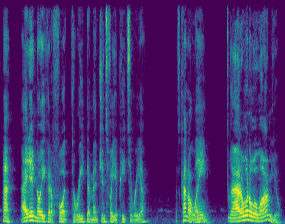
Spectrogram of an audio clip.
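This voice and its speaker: Man voicing a snarky, deadpan game character. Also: a little high, fairly quick. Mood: bored sarcasm. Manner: sarcastic, deadpan, condescending. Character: snarky, bored, self-aware game character taunting player. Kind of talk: video game taunt lines.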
